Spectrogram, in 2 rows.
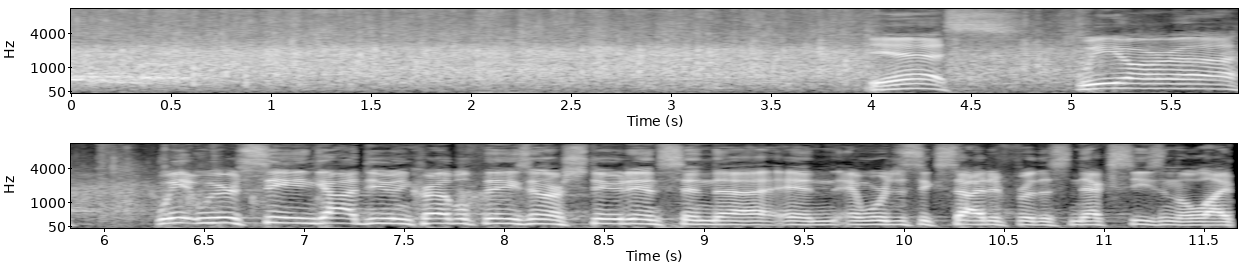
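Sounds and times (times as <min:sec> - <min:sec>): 
church congregation applauding graduates on graduation Sunday: 0:00.0 - 0:07.5
speech: 0:04.0 - 0:11.6.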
